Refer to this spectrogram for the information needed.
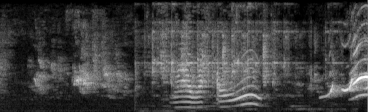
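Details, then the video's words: Pet parrot talking, calling "Mithu Mithu": a string of squawky, voice-like syllables with sweeping harmonic bends, ending in a rising shrill note. "Speaking Parrot Calling Mithu Mithu"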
